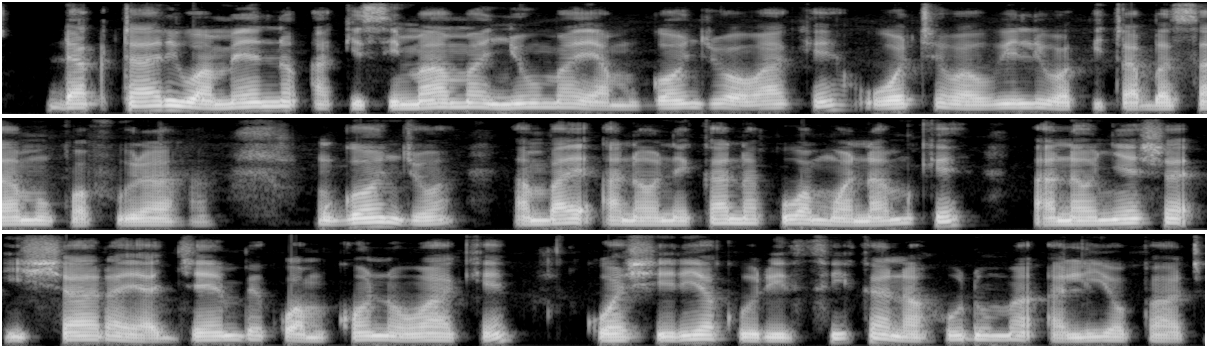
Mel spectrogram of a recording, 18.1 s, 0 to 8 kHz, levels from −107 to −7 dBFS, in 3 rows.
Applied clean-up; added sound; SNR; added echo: none; none; none; none.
